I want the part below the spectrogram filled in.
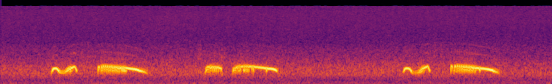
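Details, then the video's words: Trap-luring spotted dove repeating its 'thúc gù' coo: three phrases in quick succession, a wavy double note then a smooth, slightly falling coo, against faint steady hiss. "cu gáy Thúc Gù kích bổi ức chế mau gáy/dùng bẫy cu rừng hiệu quả"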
